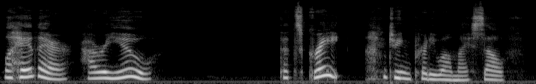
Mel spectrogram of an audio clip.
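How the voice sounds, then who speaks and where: A woman's voice: high voice, animated, takes it slowly, a little mellow, no echo, clean studio sound. A woman voicing a wealthy, long-lived alien widow, confident, poised and flirtatious, in an audio roleplay. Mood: confident, inviting. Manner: poised, self-assured, flirtatious.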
